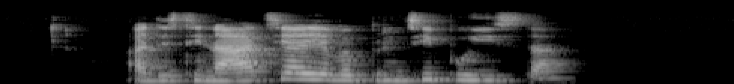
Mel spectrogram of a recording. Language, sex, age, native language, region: Slovenian, female, 30-49, Slovenian, Central Slovenia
